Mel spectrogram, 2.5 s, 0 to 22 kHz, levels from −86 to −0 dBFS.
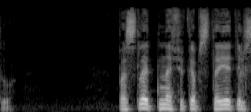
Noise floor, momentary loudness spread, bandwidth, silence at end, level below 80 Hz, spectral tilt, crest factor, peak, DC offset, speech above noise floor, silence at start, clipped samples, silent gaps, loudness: -74 dBFS; 6 LU; 16 kHz; 0 s; -68 dBFS; -5 dB/octave; 20 dB; -8 dBFS; under 0.1%; 49 dB; 0 s; under 0.1%; none; -26 LUFS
